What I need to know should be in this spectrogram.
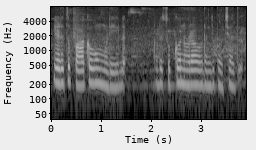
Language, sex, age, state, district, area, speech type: Tamil, female, 45-60, Tamil Nadu, Kallakurichi, urban, spontaneous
